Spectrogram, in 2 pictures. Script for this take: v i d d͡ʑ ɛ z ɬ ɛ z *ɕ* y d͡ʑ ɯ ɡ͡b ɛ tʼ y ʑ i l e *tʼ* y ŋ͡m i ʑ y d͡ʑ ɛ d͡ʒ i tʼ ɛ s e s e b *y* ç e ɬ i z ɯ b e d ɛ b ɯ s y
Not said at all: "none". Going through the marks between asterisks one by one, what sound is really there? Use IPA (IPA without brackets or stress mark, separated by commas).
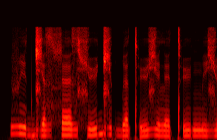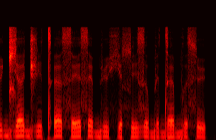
ɕ, tʼ, y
